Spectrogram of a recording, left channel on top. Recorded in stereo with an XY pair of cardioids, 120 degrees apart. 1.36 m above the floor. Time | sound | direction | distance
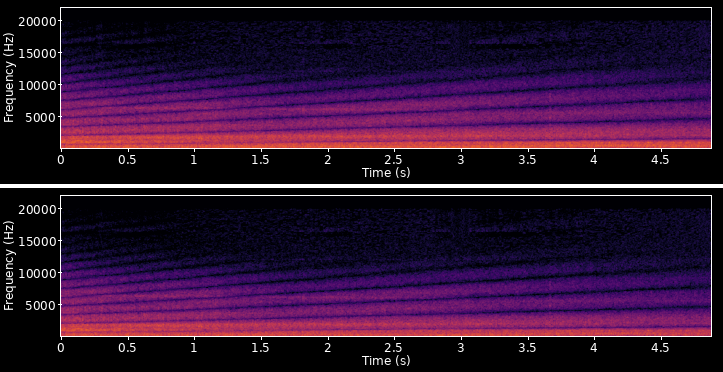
0.0 | a vehicle | 5° left | ?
